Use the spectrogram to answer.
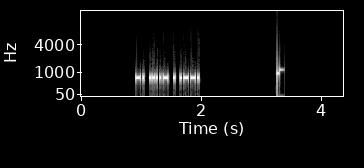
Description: Morse code, heard as a keyed tone, about 37 wpm, 700 Hz. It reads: N4EP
